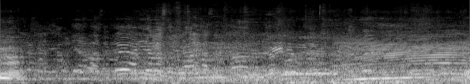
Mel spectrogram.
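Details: Improved-breed dairy cows and calves at Ambari haat, Dinajpur, Bangladesh, 17/4/26: busy market talk first, then a rising, drawn-out moo near the end, with crowd chatter throughout.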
